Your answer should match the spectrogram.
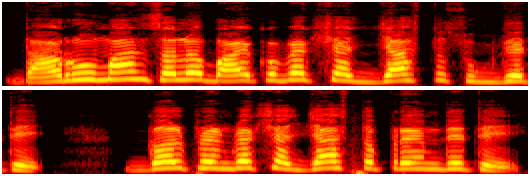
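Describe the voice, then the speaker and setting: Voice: sits high, moderate pace, lo-fi sound, close to an everyday voice. A performer voicing a sentimental, argumentative young male drunkard in a cartoon comedy, with a rural Maharashtrian Marathi accent. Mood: maudlin.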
